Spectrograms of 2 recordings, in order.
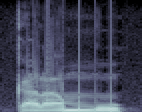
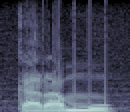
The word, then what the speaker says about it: karamu: But Kikuyus have a problem with L, so they usually substitute with R. So kalamu becomes karamu.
